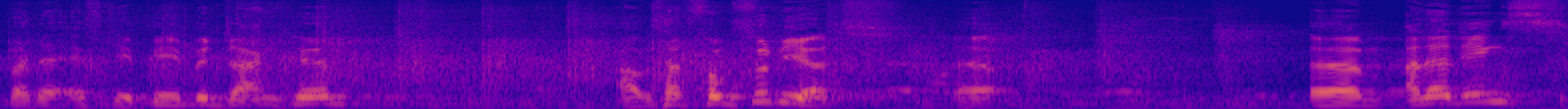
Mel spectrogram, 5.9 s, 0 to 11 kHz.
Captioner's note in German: Vereinzelter Beifall SPD, BÜNDNIS 90/DIE GRÜNEN und Freie Demokraten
